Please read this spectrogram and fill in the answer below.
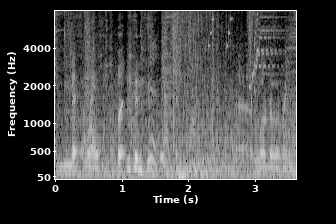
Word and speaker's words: mithril: But I purposely pronounced it like that. I know it's Mithril, but Lord of the Rings and all that.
